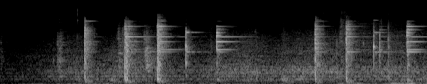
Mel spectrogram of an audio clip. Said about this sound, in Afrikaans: Ek wil net die twee swart perde se hoefuisters reg klink.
